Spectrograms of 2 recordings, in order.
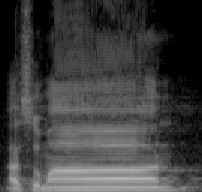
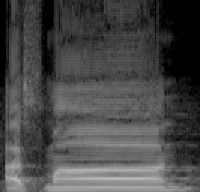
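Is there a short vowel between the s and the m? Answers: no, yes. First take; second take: yes; no. First: A light u sound separates s and m. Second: The s runs straight into the m. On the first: This is the form received from the teachers. "So Padabedam, listen" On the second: This is the original form of the verse. "Asman is the original verse"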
